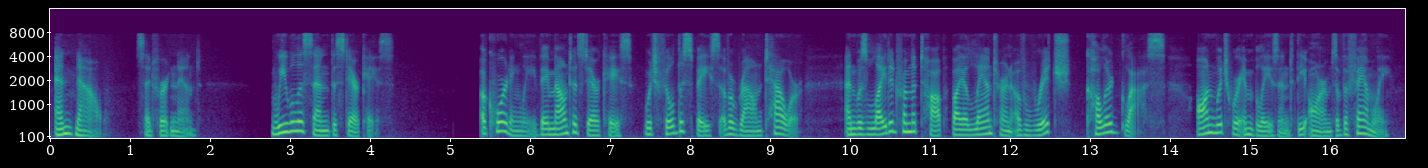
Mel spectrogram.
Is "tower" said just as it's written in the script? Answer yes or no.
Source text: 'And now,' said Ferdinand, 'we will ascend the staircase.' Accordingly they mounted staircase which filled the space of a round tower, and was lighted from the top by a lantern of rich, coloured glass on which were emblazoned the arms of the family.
yes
